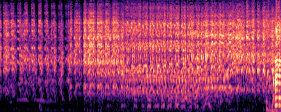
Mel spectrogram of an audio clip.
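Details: A female kookaburra is introduced to a territorial male for breeding. Kookaburras give a loud, rolling cackle that starts quieter and choppy, then swells into a dense, rapid chorus of harsh repeated notes.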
